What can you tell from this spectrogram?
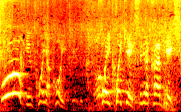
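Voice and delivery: high, loud, giddy chant of koi; excited cheering. Real, not acted. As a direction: hype up the koi cakes. Cheering at cooking fillets.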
